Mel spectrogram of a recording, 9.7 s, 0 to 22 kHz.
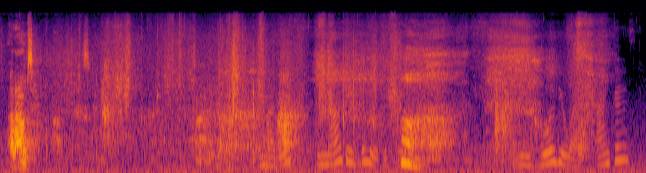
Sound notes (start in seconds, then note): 4.0 breathes heavily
